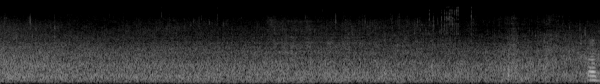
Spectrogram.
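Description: Ocean surf washing over a rock ledge: a steady rushing of broken water. A man's voice begins right at the end.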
